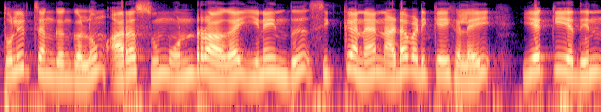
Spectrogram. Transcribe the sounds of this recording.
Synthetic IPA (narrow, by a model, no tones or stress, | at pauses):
t̪ɔɭɪɾt͡ʃɐŋɡɐŋɡɐɭɯmɐɾɐsɯmɔndraːɣɐɪnɐɪnd̪ɯsɪkːɐnɐnɐɽɐʋɐɽɪkːɐɪɣɐɭɐɪ | ɪjɐkːɪjɐðɪn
